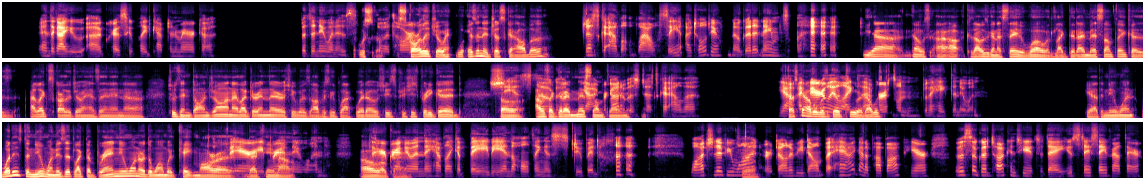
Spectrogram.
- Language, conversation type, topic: English, unstructured, When you're deciding between a remake and the original, what usually sways your choice, and why?
- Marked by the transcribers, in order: other background noise; chuckle; tapping; stressed: "very"; chuckle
